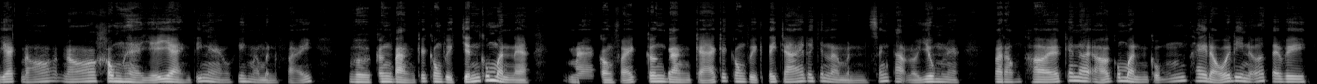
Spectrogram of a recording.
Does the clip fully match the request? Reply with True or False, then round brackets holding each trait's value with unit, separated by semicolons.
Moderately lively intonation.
True (4.5 semitones)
